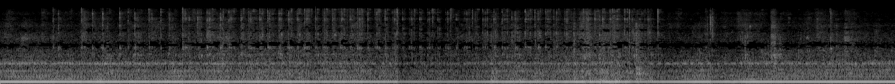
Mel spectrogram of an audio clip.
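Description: A sewing machine stitches fabric for a drawer organizer in a continuous loud, steady whir, running alone without pause or talk.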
